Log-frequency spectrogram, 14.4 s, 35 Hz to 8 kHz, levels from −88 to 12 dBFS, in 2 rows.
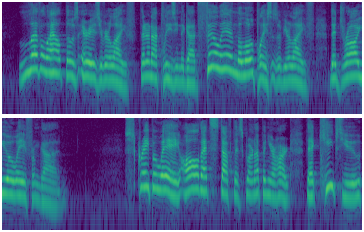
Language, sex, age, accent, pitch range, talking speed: English, male, 50-69, American, 145-215 Hz, 170 wpm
